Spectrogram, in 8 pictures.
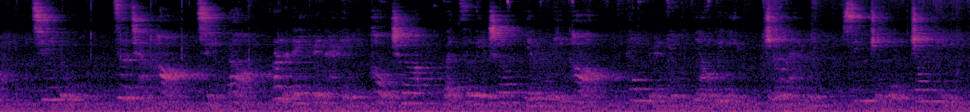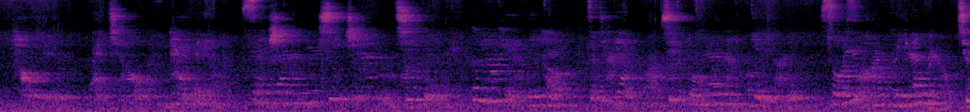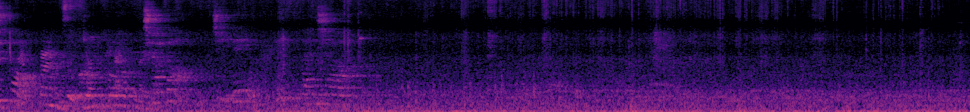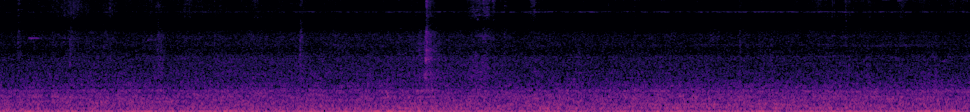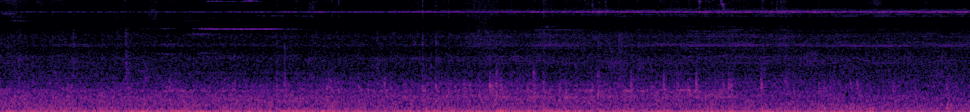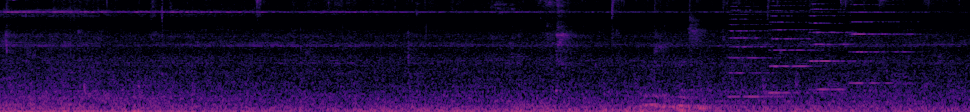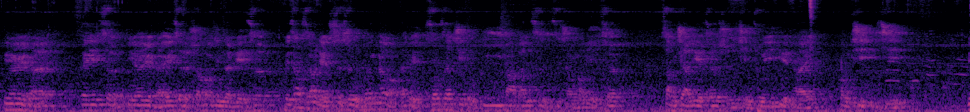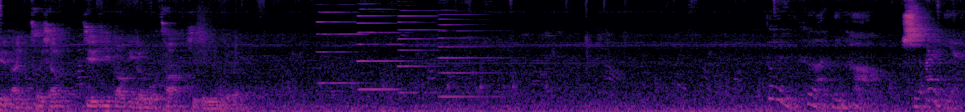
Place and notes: Fengyuan Station, Fengyuan District - At the station platform
At the station platform, Escalator, Station Message Broadcast, The train arrives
